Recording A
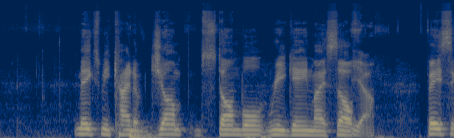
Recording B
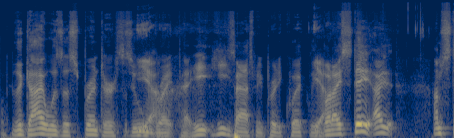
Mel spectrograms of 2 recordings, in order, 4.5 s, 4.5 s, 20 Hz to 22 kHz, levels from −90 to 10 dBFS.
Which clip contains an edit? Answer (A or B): B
